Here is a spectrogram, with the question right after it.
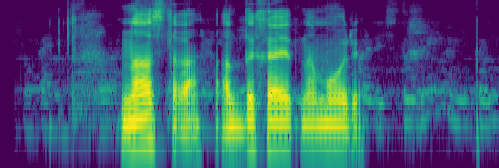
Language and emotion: Russian, neutral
